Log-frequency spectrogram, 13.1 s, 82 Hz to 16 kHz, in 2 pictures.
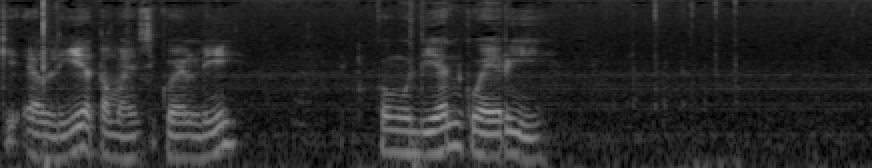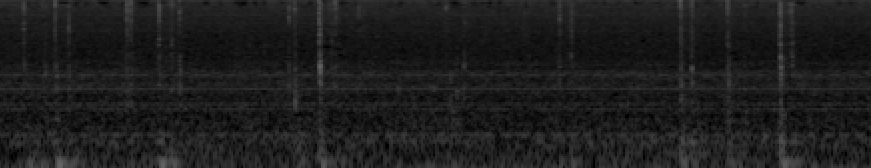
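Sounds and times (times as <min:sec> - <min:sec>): faint electrical hum: 0:00.0 - 0:13.0
computer keyboard typing: 0:03.0 - 0:03.4, 0:04.8 - 0:05.6, 0:06.6 - 0:08.0, 0:08.6 - 0:10.1, 0:10.7 - 0:11.0, 0:11.6 - 0:12.6.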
